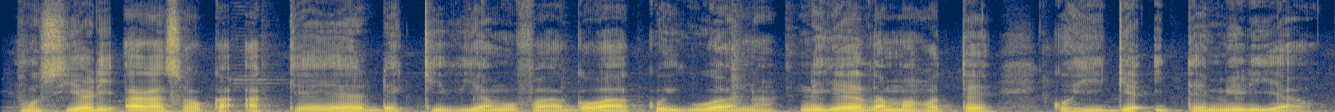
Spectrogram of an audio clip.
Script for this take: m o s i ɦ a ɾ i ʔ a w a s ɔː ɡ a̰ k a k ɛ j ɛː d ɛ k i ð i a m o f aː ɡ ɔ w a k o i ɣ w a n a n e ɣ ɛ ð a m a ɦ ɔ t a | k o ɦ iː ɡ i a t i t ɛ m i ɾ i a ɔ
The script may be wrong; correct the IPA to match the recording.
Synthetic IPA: m o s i a ɾ i ʔ a ɣ a s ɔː k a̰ ʔ a k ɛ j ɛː d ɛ k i ð i a m o f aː ɡ ɔ w a k o i ɣ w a n a n e ɣ ɛ ð a m a ɦ ɔ t ɛ | k o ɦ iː ɡ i a ʔ i t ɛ m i ɾ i a ɔ

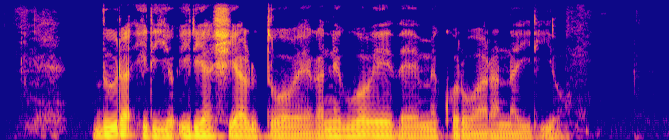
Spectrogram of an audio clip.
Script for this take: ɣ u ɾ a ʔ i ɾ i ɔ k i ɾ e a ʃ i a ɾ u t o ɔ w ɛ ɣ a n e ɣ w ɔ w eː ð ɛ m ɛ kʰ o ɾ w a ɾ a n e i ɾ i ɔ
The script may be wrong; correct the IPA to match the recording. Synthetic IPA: ð u ɾ a ʔ i ɾ i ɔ ʔ i ɾ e a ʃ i a ɾ u t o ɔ w ɛ ɣ a n e ɣ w ɔ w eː ð ɛ m ɛ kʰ o ɾ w a ɾ a n a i ɾ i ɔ

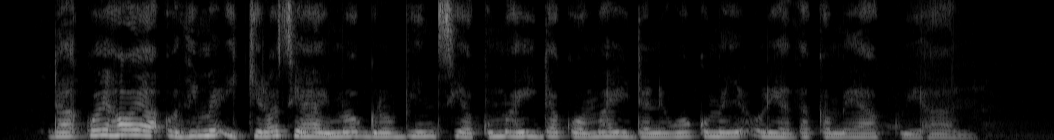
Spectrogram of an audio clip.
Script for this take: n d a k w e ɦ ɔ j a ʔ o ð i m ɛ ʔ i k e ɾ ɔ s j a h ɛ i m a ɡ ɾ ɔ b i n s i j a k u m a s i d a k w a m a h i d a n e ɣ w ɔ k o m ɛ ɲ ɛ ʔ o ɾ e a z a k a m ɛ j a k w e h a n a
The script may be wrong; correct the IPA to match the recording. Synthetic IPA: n d a k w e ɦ ɔ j a ʔ o ð i m ɛ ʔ i k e ɾ ɔ s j a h a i m a ɡ ɾ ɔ b i n s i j a k u m a h i d a k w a m a h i d a n e ɣ w ɔ k o m ɛ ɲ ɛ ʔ o ɾ e a ð a k a m ɛ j a k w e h a n a

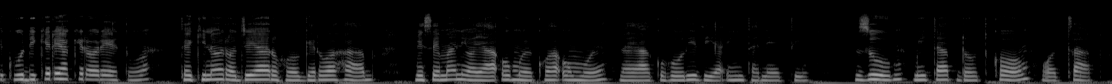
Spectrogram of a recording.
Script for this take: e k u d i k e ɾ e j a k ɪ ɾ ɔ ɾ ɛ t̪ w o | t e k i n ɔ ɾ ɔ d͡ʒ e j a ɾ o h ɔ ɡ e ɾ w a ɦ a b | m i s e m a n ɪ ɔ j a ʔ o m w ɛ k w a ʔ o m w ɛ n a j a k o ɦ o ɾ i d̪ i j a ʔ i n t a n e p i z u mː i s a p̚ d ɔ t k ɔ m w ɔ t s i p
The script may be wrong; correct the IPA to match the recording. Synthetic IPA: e k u d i k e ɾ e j a k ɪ ɾ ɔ ɾ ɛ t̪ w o | t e k i n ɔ ɾ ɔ d͡ʒ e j a ɾ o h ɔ ɡ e ɾ w a ɦ a b | m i s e m a n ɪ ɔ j a ʔ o m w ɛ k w a ʔ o m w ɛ n a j a k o ɦ o ɾ i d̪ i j a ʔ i n t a n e t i z u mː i t a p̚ d ɔ t k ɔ m w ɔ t s a p

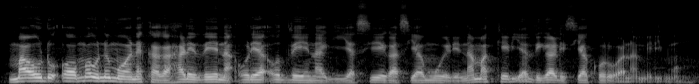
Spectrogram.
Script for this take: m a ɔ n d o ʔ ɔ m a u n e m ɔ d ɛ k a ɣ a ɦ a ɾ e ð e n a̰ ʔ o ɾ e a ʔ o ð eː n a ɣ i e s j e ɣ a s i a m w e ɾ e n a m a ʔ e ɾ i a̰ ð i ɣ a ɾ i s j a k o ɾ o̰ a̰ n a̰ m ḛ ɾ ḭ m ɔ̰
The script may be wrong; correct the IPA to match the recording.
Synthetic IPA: m a o n d o ʔ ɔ m a u n e m ɔ n ɛ k a ɣ a ɦ a ɾ e ð e n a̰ ʔ o ɾ e a ʔ o ð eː n a ɣ i a s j e ɣ a s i a m w e ɾ e n a m a k e ɾ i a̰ ð i ɣ a ɾ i s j a k o ɾ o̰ a̰ n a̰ m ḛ ɾ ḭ m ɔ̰

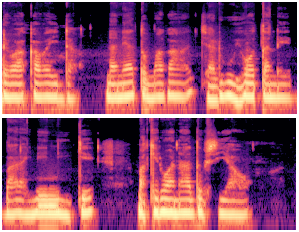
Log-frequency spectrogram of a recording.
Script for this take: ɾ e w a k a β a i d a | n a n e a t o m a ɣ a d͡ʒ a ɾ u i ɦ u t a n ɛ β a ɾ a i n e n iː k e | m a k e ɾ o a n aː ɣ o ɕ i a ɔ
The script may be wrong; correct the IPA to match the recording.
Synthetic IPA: ɾ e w a k a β a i d a | n a n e a t o m a ɣ a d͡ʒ a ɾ u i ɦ ɔ t a n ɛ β a ɾ a i n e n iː k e | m a k e ɾ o a n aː ð o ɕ i a ɔ

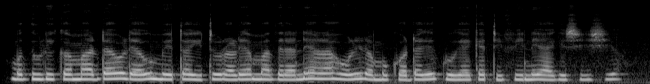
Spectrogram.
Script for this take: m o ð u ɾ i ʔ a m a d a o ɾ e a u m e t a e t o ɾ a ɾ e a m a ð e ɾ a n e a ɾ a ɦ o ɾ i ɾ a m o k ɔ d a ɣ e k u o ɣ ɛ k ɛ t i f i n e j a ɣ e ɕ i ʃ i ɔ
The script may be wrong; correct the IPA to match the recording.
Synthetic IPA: m o ð u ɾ i k a m a d a o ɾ e a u m e t a i t o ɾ a ɾ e a m a ð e ɾ a n e a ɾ a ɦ o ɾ i ɾ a m o k ɔ d a ɣ e k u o ɣ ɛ k ɛ t i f i n e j a ɣ e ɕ i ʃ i ɔ

